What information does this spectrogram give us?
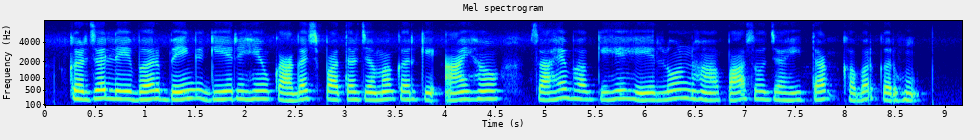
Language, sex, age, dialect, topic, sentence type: Chhattisgarhi, female, 18-24, Central, banking, statement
